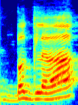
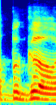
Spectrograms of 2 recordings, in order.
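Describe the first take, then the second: First: "burglar" with an L opening the second syllable; careful pronunciation of burglar. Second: "burger" with no L, just bur-ger; contrasted word burger. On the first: Teacher showing students how burglar is pronounced, careful pronunciation. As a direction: say "burglar" as burg-ler, keeping the L. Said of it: "is pronounced as burglar". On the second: Teacher warning students burglar is not a burger, contrasting pronunciation. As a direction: say "burger" as bur-guh, leaving out any L. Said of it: "It's not a burger". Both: Shown as a demonstration.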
